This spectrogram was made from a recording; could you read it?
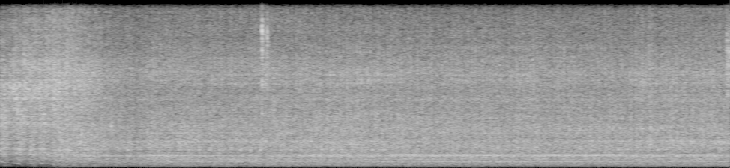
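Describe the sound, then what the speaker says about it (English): A zero-turn lawn mower engine runs steadily and loud from start to finish, a constant close mechanical drone with no pauses or talk. "So now that it's started, what we're going to do to actually use it, we're going to speed up the engine a little bit."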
